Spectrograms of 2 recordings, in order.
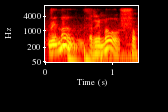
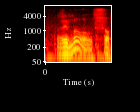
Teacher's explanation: There are two syllables. Accent for the second syllable.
